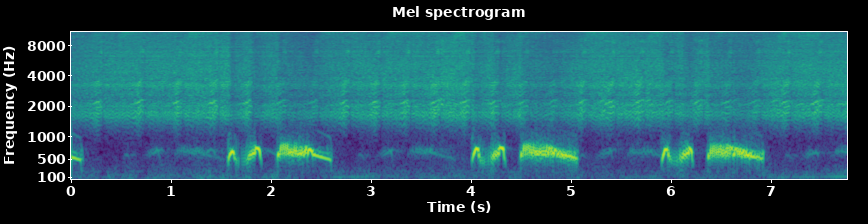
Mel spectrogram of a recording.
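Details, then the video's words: Spotted dove female giving its lure call for wild doves. Paired clipped notes are followed by a long, slightly wavering falling coo, three phrases in under eight seconds. Quieter coos and steady hiss are heard in between. "Suara Burung Tekukur Betina Gacor‼️Tekukur Liar Pasti Tak Tahan Mendengar Suara Ini"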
